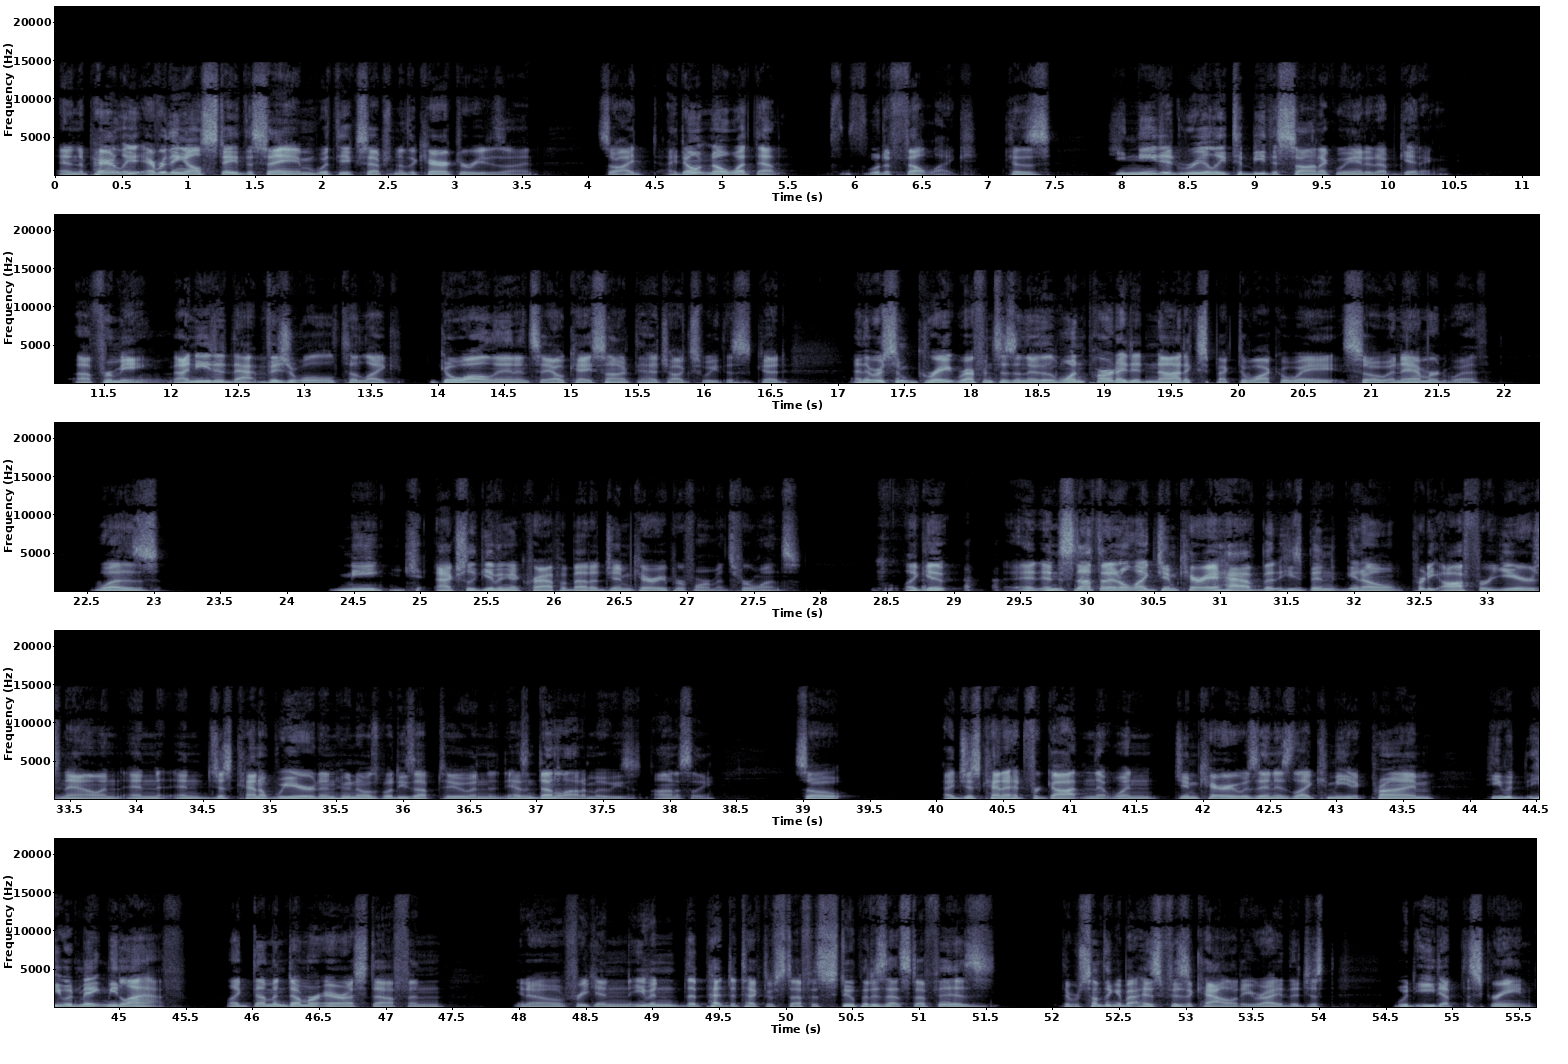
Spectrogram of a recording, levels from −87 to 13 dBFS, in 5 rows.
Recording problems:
none

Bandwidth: 14.5 kHz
